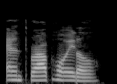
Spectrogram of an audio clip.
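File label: "anthropoidal", English, British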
